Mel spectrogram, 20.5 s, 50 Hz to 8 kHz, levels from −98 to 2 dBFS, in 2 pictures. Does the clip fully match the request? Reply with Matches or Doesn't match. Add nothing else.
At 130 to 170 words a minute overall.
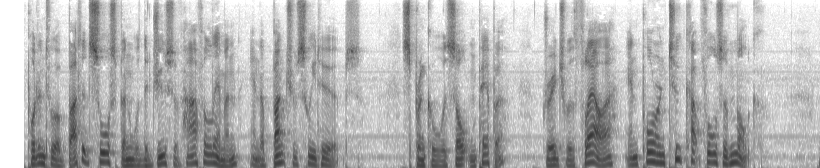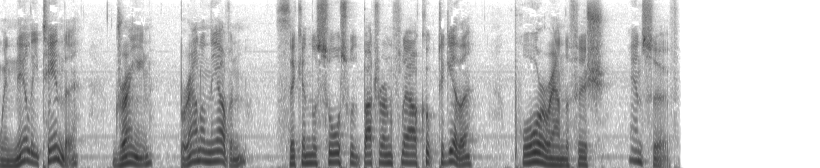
Matches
